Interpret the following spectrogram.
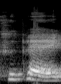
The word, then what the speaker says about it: coupe: the drink but my coops and some pronounce it Coupe but I say coop and if sometimes if I want to sound really fancy I'll say Coupe but you have to have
